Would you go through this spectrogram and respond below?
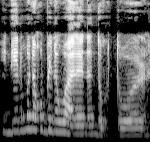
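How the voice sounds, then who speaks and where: A woman's voice: a little high, lively intonation, quick pace, pushed and bright. A woman playing a cheerful pregnant young daughter in a radio drama, chatty and respectful. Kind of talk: Tagalog radio drama acting.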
